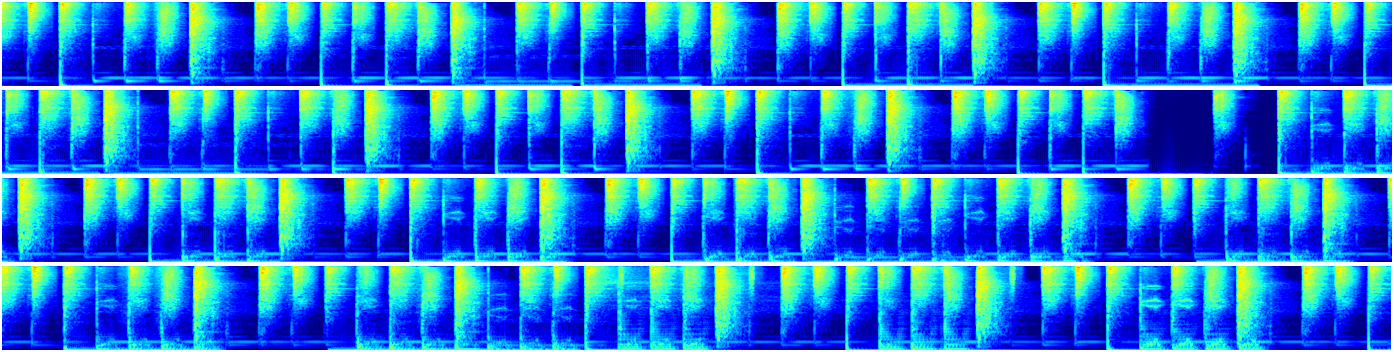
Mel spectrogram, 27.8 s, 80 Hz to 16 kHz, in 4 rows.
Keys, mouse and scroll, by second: 0.9 scroll up 1, 1.5 scroll down 1, 3.7 scroll up 1, 4.8 scroll down 1, 6.5-11.3 drag, 11.3 scroll up 1, 12.3 scroll down 1, 14.5-17.8 drag, 17.8 scroll up 1, 18.3 scroll down 1, 21.7-26.8 drag, 26.8-27.1 scroll down 1.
